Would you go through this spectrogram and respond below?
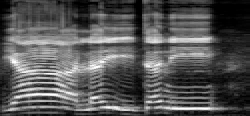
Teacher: یہ بھی یہ یا مدہ ہے، یا ساکن سے پہلے نون کے نیچے زیر ہے، اس لیے یا مدہ ہوگی، یا مدہ کو ایک الف کے برابر کھینچ کے پڑھیں گے۔ · یا کے اوپر کھڑا زبر ہے، اس لیے ایک الف کے برابر کھینچ کے پڑھیں گے۔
